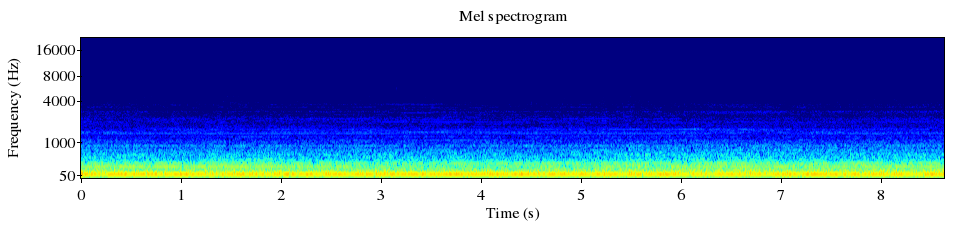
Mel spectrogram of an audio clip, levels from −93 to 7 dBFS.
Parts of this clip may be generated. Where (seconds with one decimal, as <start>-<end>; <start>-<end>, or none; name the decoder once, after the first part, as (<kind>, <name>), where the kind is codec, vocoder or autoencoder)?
0.0-1.3 (autoencoder, DAC-VAE); 6.1-8.6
